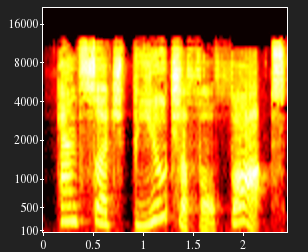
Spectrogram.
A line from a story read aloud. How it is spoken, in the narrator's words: observed the mayor testily, for he resented the interruption of his Sunday afternoon treat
